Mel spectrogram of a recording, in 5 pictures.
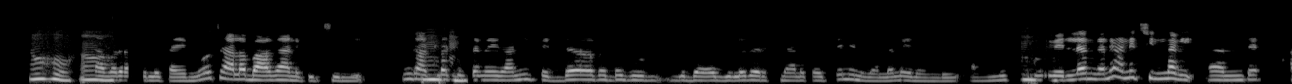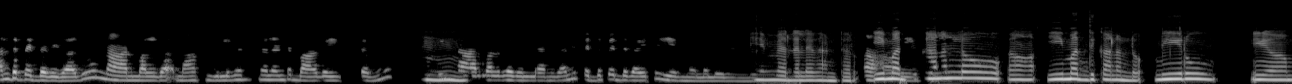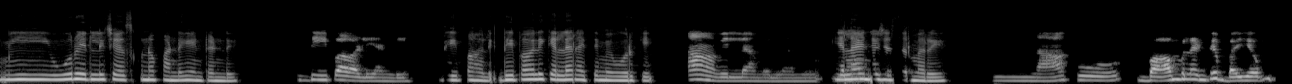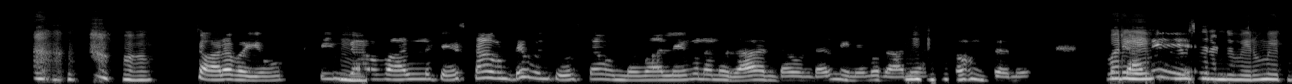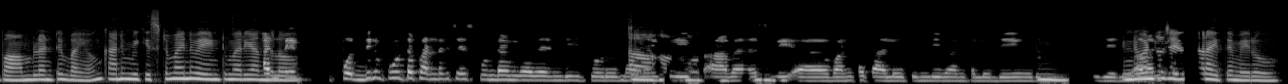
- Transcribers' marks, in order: static; in English: "నార్మల్‌గా"; in English: "నార్మల్‌గా"; in English: "ఎంజాయ్"; giggle; other background noise; chuckle; giggle; giggle
- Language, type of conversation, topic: Telugu, podcast, పల్లెటూరి పండుగల్లో ప్రజలు ఆడే సంప్రదాయ ఆటలు ఏవి?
